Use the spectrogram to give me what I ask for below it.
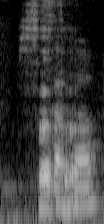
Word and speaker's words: Sethe: Sethe. How, Okay. how did you say it? – Sethe. Yeah. Sethe.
